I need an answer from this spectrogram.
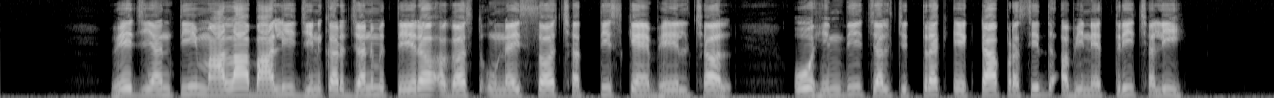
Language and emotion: Maithili, neutral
